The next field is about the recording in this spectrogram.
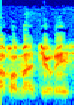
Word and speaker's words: Romain Duris: Is that how you pronounce his last name? – Yeah, Romain Duris, yeah.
